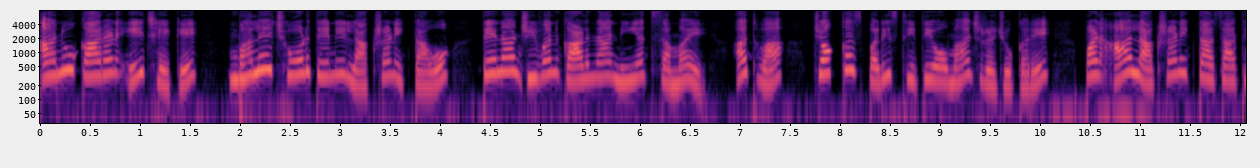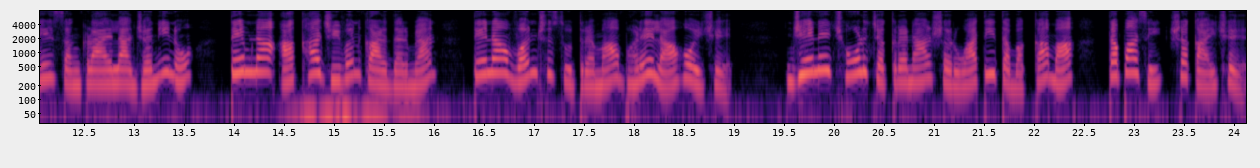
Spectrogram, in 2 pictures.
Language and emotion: Gujarati, neutral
